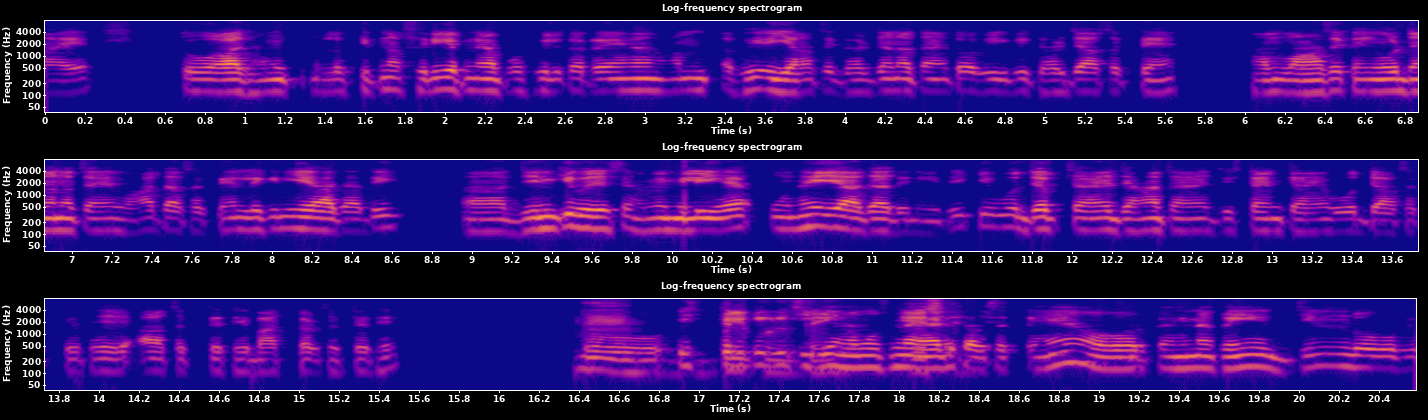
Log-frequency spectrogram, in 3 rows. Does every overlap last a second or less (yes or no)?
no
